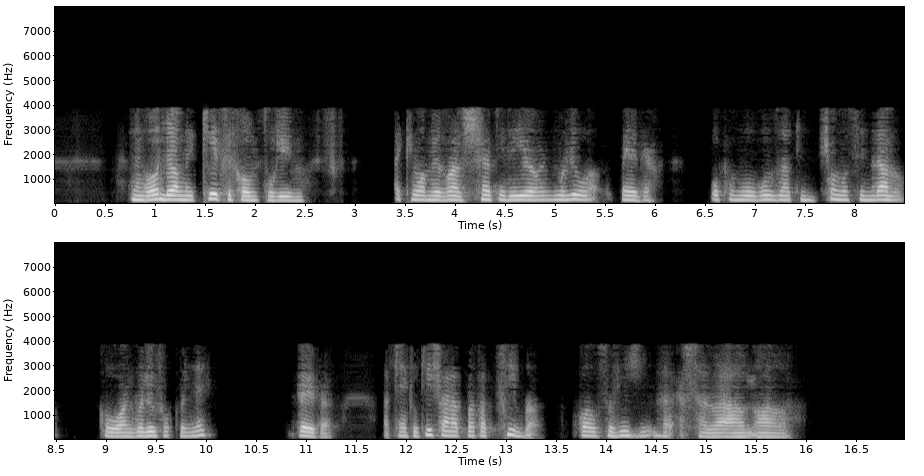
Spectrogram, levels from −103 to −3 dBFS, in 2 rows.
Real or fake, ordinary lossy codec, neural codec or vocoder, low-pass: fake; AAC, 16 kbps; codec, 16 kHz, 0.5 kbps, FreqCodec, larger model; 7.2 kHz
